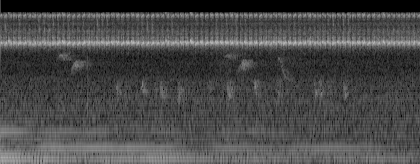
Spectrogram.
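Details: Male cricket (Nisitrus vittatus) song: a steady, high-pitched ringing trill with faint chirps and a low hum beneath, made by rubbing raised front wings together (stridulation) to attract females.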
